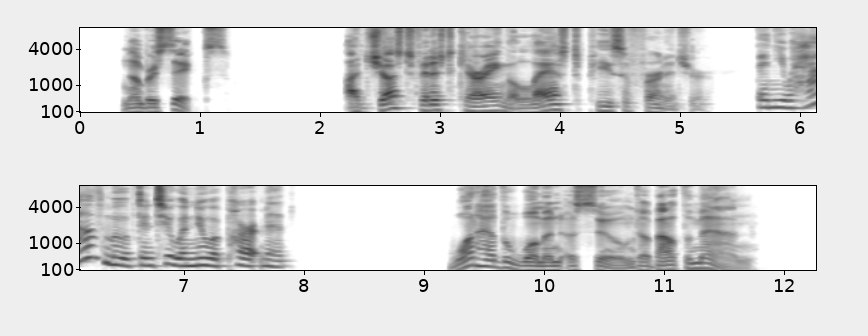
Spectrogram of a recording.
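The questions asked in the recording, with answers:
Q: What had the woman assumed about the man?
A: He had not moved into a new apartment.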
